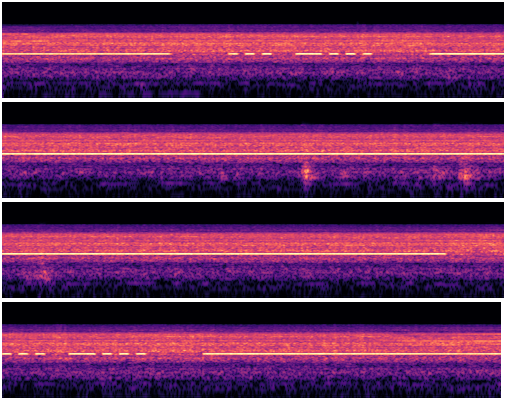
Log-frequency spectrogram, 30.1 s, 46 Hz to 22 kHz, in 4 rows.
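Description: Tecsun PL-660 receiver's speaker playing a longwave NDB beacon picked up through an active ferrite-loop antenna: a steady tone of about 800 Hz over loud hiss. Twice, a few seconds in and again about two-thirds of the way through, the tone breaks into the beacon's Morse code identifier.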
